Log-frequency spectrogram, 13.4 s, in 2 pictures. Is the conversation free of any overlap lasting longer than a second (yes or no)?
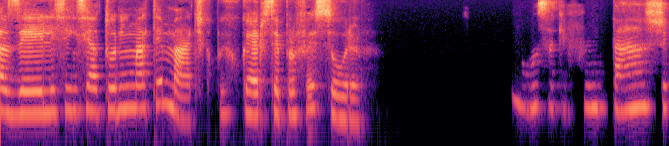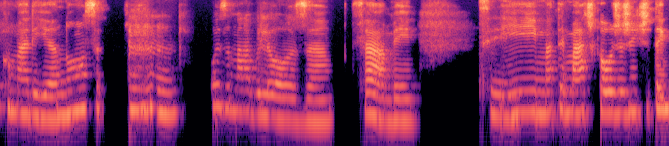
yes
